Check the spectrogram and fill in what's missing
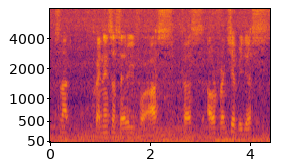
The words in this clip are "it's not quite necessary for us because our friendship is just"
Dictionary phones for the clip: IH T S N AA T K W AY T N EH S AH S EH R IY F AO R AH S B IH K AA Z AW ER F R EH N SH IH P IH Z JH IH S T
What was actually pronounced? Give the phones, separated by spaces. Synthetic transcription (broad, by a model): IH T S N AA T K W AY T N EH S AH S EH R IY F AO R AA S B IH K AA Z AW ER F R EH N SH IH P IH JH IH S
